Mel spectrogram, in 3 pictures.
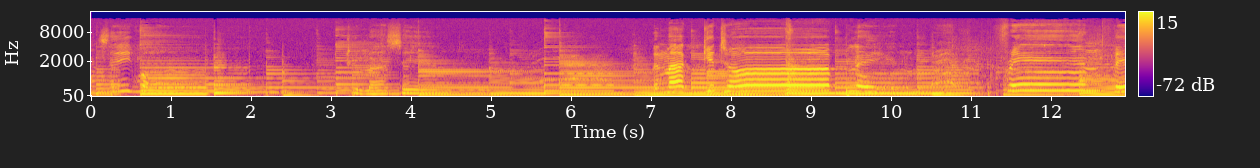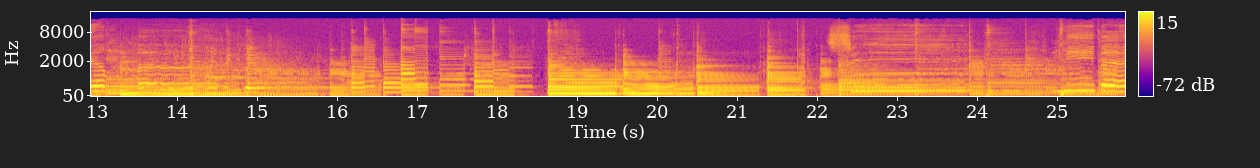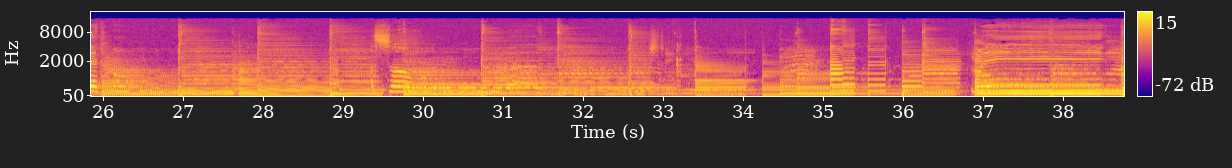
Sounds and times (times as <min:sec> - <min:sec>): Country: 0:00.0 - 0:38.7
Guitar: 0:00.0 - 0:38.7.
